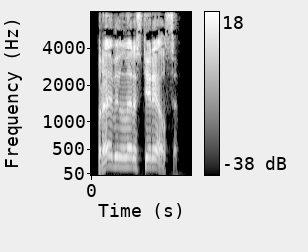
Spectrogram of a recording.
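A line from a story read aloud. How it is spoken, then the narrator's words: Snort. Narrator (Russian): хмыкнул полковник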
